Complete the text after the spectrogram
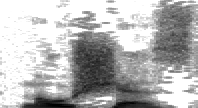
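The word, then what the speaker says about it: Moshes (משה): Moshes, that's how you say it in Hebrew.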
